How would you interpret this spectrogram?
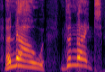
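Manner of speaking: slow, booming menace building to a shout; gloat, then roar the last words; villain's return. Acted. Dark pony on stage threatens the party, slow menace rising to a roar.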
